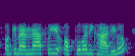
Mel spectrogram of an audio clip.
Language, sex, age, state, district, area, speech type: Hindi, female, 30-45, Madhya Pradesh, Balaghat, rural, conversation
